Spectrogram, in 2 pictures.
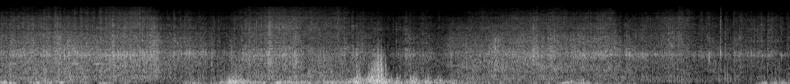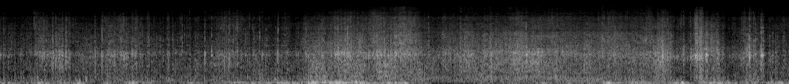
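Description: Wind buffeting the phone's microphone over the hiss and scrape of sliding downhill on snow, with a louder scrape about four seconds in.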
